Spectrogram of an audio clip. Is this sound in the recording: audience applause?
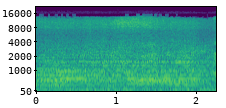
no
